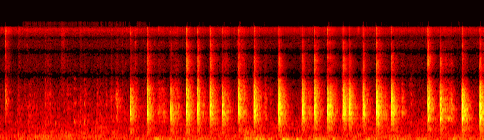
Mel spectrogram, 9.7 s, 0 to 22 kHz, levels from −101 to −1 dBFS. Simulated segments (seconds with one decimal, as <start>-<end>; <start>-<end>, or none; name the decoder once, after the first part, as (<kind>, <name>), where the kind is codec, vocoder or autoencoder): 5.5-6.1 (vocoder, Vocos); 6.6-7.3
